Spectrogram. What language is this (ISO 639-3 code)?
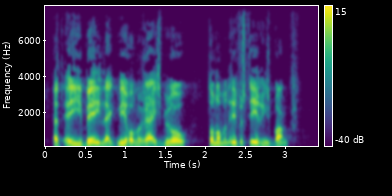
nld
